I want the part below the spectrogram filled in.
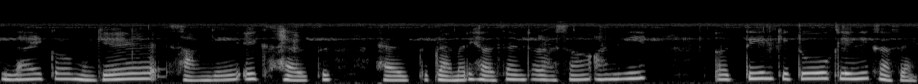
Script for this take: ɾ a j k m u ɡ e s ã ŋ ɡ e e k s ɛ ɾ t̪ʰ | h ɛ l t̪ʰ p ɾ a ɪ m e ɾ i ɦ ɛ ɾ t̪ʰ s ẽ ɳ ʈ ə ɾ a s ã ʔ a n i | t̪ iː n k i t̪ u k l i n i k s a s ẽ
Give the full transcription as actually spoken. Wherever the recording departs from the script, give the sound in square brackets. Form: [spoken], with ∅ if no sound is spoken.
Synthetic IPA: [l] a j k m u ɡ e s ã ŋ ɡ e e k [h] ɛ [l] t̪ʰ | h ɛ l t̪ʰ p ɾ a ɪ m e ɾ i ɦ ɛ [l] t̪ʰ s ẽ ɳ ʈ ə ɾ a s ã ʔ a n i | t̪ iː n k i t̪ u k l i n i k s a s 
